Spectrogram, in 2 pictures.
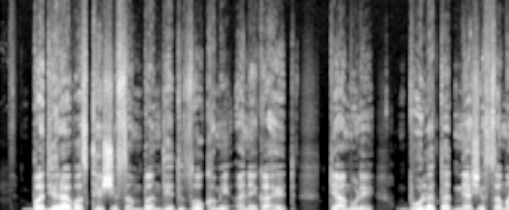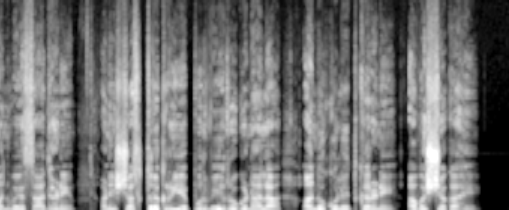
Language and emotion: Marathi, neutral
